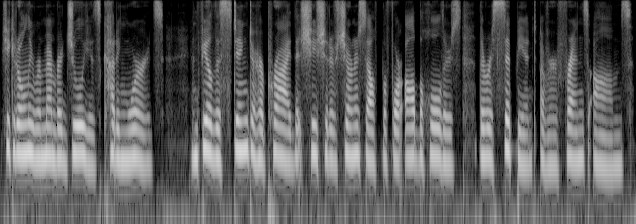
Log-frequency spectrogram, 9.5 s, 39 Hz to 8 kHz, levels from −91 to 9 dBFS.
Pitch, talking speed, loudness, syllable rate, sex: 180 Hz, 180 wpm, -18 LUFS, 4.9 syllables/s, female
